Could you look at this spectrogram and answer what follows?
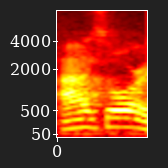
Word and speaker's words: Azor: The next grip I tried was a second grip from Pixel, but it's called I believe it's pronounced Azor or Azor, it's A-Z-O-R, and these grips feel kind of like foam.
